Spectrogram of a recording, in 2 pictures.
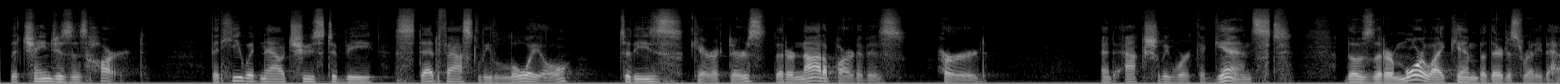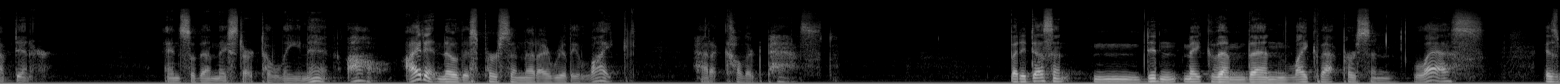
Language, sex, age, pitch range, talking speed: English, male, 50-69, 105-130 Hz, 145 wpm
